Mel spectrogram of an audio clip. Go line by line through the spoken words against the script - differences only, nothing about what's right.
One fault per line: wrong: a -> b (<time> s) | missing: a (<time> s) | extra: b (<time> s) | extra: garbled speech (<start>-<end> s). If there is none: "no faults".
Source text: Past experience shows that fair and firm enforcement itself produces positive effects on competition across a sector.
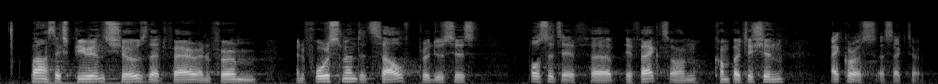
no faults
